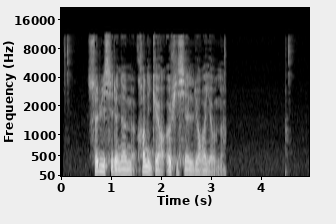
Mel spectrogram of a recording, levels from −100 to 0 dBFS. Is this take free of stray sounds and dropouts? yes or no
yes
